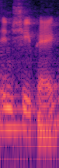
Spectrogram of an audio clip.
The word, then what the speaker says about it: INCiPE: like go ahead and begin and um it's pronounced inchipeg in case you were wondering and you can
